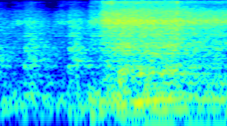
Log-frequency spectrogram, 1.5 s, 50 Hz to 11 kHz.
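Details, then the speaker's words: Car (battery NS60 about two years old) cranks heavily and slowly for about half a second, then starts and runs; starter motor suspected rather than battery, alternator confirmed charging at 14.2 V after start. "suaranya berat sekali Nah dia langsung naik ini Kebetulan mesin bisa nyala"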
